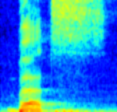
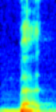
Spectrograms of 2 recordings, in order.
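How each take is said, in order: First: The final t ends with a strong s sound. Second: The final t ends with a light hiss. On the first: The speaker calls it wrong. "nggak nyambung... Desis kayak gitu, itu miliknya sin" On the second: The speaker calls it right.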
